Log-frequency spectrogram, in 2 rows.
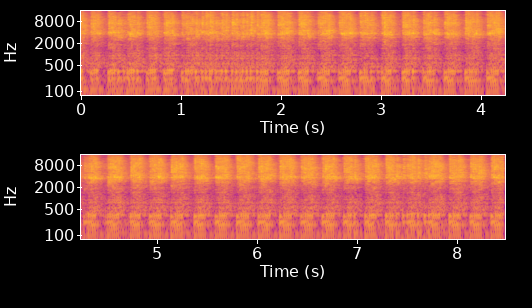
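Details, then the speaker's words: Mazda RX-7 FC3S rotary with FC3S BAC valve on a Haltech Elite 1500 ECU, stall offset 500: loud busy idle revving up with rapid even pulsing, about two beats a second, from the untuned idle air control valve. "Okay, so you can still hear the idle air control valve pulsing, so I'm going to go ahead and shut off the ECU for now. What we do know is that that immediately allowed us to start up and maintain an idle, but it was revving up."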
